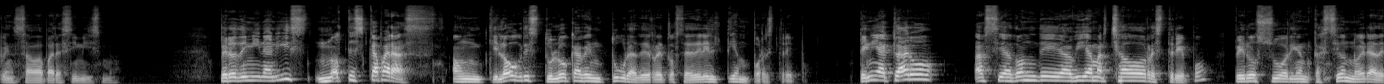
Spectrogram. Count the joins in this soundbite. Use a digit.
2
